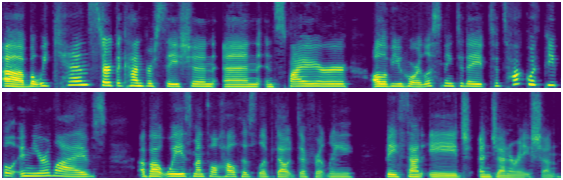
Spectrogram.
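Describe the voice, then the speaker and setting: A woman with a plain, everyday voice at medium pitch, fairly quick and with lively intonation, in a very clean, dry, close recording with a silent background and no echo. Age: 40s. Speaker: podcast host. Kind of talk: casual chat.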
